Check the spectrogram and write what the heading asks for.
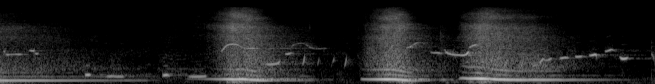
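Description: Voice artist's mouth-made sound effects: a low hummed drone that drops in pitch with each of three breathy whooshes, about two, four and five seconds in, imitating vehicles rushing past, with short whistled chirps over it.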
